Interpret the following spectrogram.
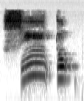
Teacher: Se eu não conseguir falar sinto, eu chego a uma conclusão que essa vogal é uma vogal nasal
